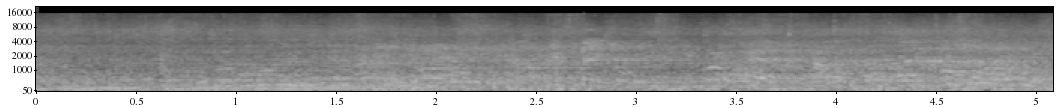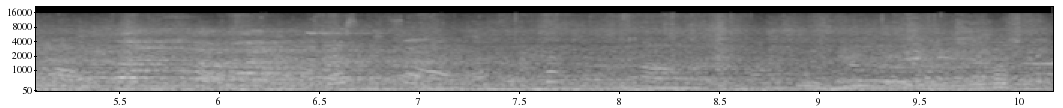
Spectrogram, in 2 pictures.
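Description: Men's voices calling out across an indoor futsal hall during a stoppage in play, over steady background hall noise, with no close-up speech.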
